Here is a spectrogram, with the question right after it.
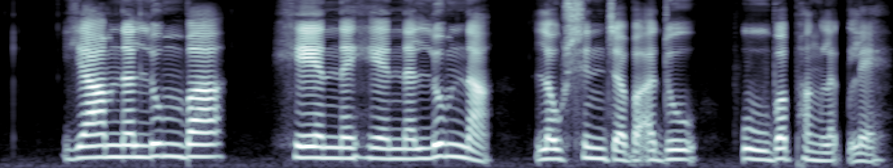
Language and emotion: Manipuri, neutral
